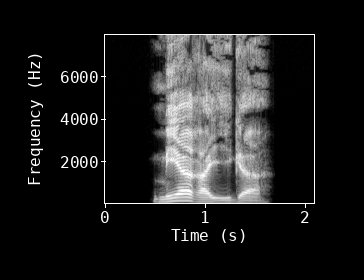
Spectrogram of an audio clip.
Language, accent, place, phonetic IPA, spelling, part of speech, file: German, Germany, Berlin, [ˈmeːɐ̯ˌʁaɪ̯ɪɡɐ], mehrreihiger, adjective, De-mehrreihiger.ogg
- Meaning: inflection of mehrreihig: 1. strong/mixed nominative masculine singular 2. strong genitive/dative feminine singular 3. strong genitive plural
